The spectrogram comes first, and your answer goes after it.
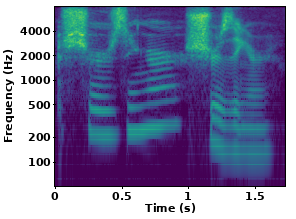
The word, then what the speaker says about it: Scherzinger: I don't know how to pronounce her last name. Scherzinger.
